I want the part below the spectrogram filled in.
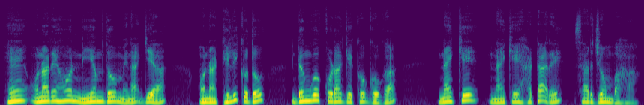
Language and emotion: Santali, neutral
